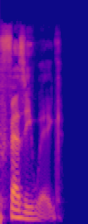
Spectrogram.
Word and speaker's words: Fezziwig: I was like, wait, is it Fozziwig? – No. – Could you spell it for me? – How do you think it's spelled? – Like Fozzie the Bear. – But with an E, because Fezzi. – Oh. – It's Mr. Fezziwig. – So Fezziwig? – You got it.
